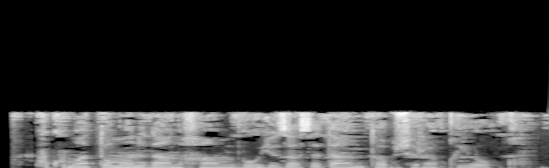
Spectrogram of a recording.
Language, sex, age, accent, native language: Uzbek, female, 19-29, Toshkent shahri, Uzbek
